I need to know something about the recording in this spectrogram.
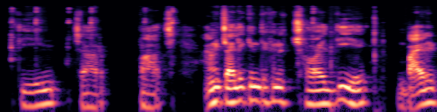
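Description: A man talking, with a few computer keyboard key presses as code is edited.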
